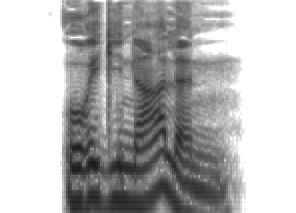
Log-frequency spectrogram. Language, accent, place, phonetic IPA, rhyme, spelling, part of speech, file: German, Germany, Berlin, [oʁiɡiˈnaːlən], -aːlən, originalen, adjective, De-originalen.ogg
- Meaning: inflection of original: 1. strong genitive masculine/neuter singular 2. weak/mixed genitive/dative all-gender singular 3. strong/weak/mixed accusative masculine singular 4. strong dative plural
